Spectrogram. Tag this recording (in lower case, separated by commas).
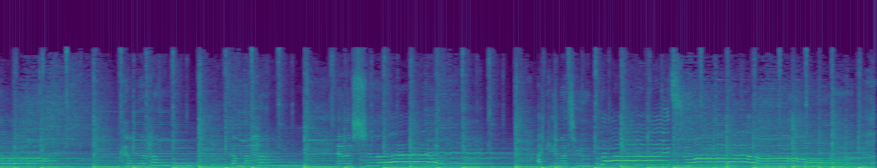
music, musical instrument, guitar, plucked string instrument, independent music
